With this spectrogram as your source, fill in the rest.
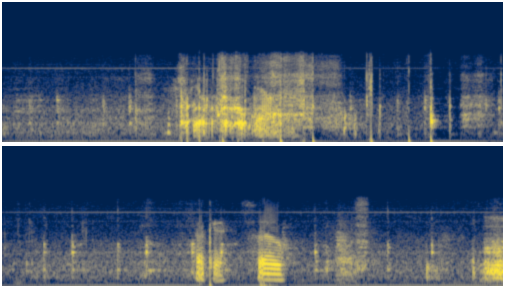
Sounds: Speech

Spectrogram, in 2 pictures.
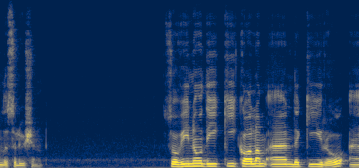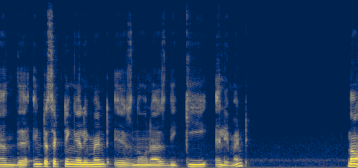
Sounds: monologue, Speech

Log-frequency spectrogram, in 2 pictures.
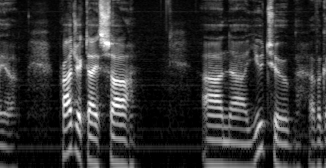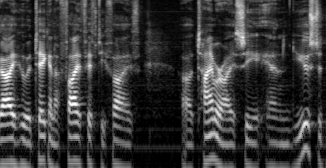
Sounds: Speech

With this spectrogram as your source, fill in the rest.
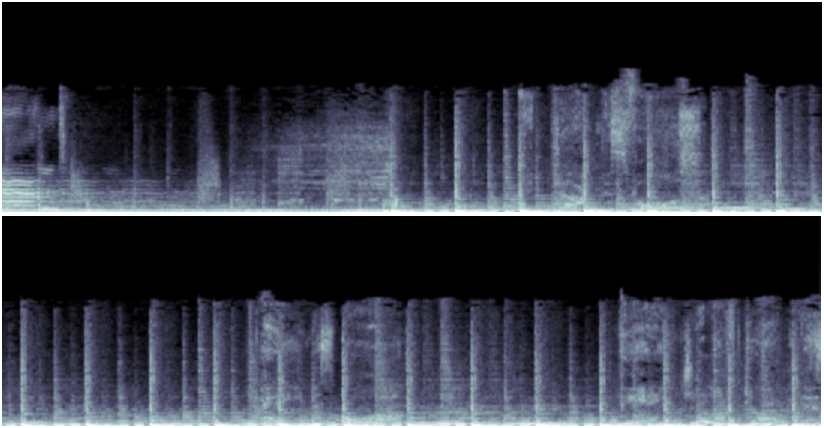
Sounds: Music

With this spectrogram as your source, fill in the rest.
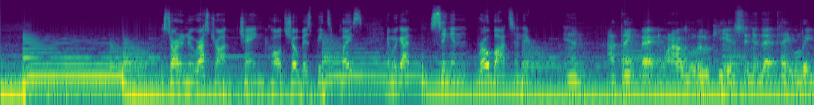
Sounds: Music, Speech

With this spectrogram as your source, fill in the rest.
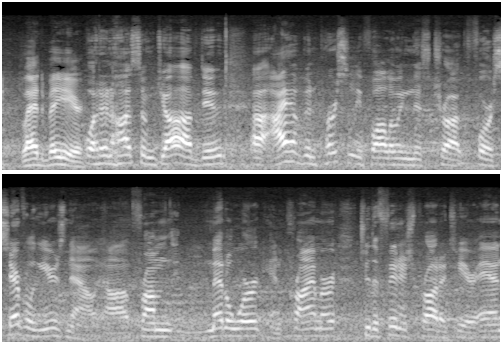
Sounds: Speech

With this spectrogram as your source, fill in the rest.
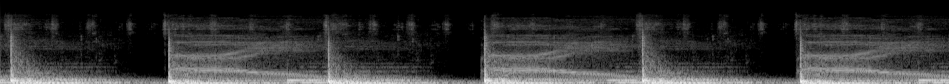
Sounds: Music, Mantra

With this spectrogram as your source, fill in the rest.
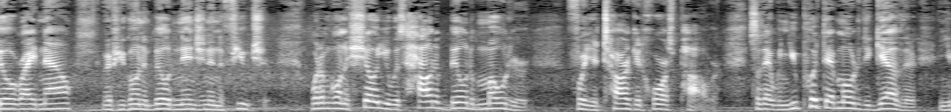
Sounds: Speech

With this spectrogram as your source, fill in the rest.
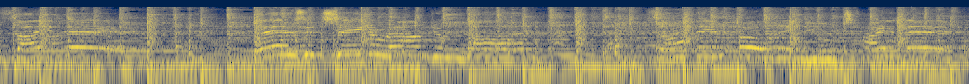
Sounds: Music

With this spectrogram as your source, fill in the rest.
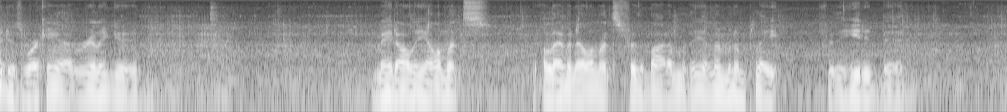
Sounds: Speech, Printer

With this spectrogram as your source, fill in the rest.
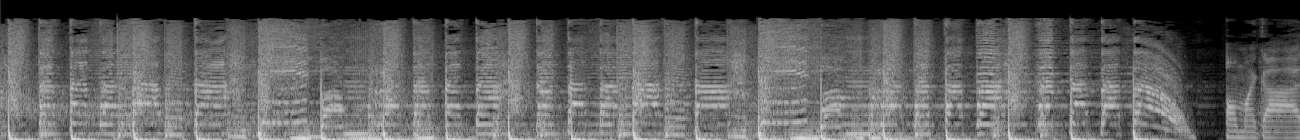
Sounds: Music, Speech

